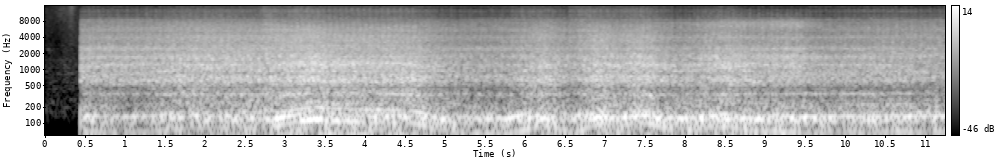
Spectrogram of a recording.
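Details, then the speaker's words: 1974 Ford F100 Cleveland V8 rescued after sitting: steady, even low rumble at idle; earlier exhaust puffing, blamed on an exhaust valve sitting off its seat, has stopped; plugs may need cleaning as it fouls them. "The idle's now smooth, the fluffing out the exhaust has stopped, but I'll probably have to clean those plugs because it does foul plugs."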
